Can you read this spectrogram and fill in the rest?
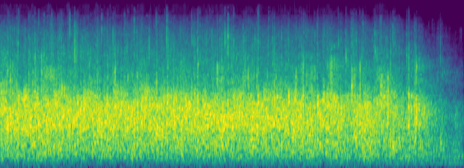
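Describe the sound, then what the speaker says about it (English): Audience applause at a Rotary club meeting, loud and close, a dense steady clapping that runs a few seconds and then fades out. "So give them a round of applause."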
